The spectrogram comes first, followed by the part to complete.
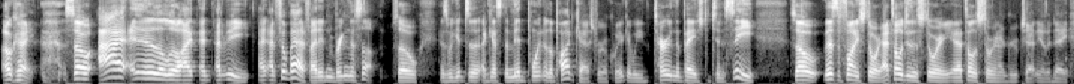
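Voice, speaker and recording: A man hosts a casual sports podcast, talking in a rambling, chatty way. His voice is smooth and clear and sits a little high for a man. He laughs easily between points. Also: a little fast. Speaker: podcast host.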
